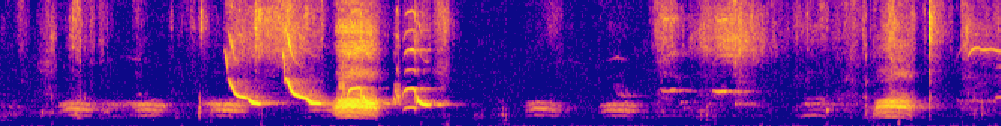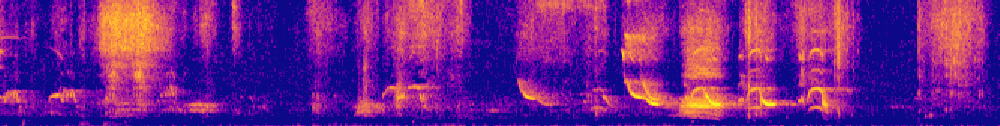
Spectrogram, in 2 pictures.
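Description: Birds calling in two bursts of sharp, quickly falling squawks, the first about two seconds in and the second about eleven seconds in, over faint crackling and rustling of dry brush.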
